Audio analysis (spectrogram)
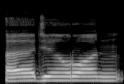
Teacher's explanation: جیم کے اوپر قلقلہ ہوگا، آواز کو ہلائیں گے۔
